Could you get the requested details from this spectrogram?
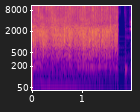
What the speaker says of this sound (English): You got people actually clapping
